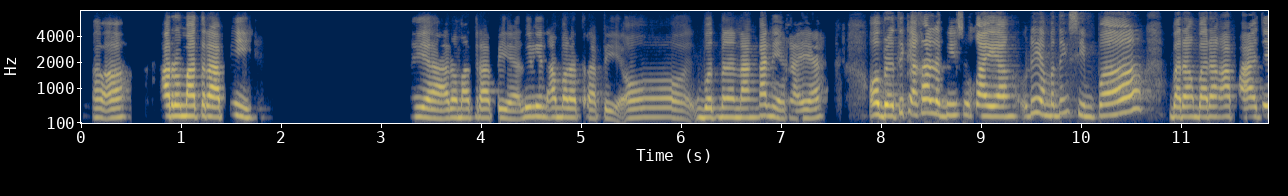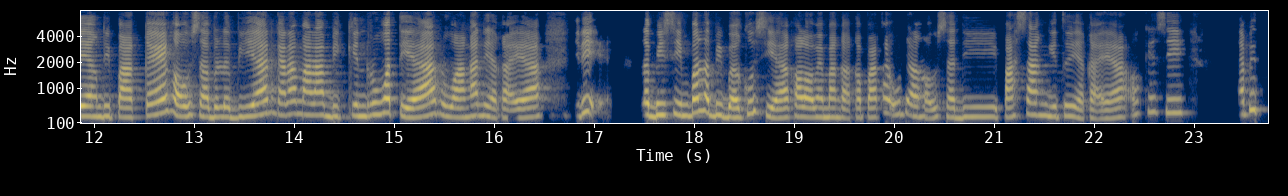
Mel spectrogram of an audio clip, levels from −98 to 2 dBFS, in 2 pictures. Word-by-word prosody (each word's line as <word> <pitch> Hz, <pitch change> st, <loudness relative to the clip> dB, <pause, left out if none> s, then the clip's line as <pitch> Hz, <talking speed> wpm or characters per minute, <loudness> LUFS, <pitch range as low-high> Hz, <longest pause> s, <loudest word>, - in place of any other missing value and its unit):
Heeh. 230 Hz, +1 st, +2 dB, 0.4 s
Aromaterapi. 275 Hz, 0 st, +6 dB, 1.7 s
Iya, 245 Hz, -2 st, +3 dB
aromaterapi, 230 Hz, +1 st, 0 dB
ya, 205 Hz, -2 st, -2 dB
lilin 255 Hz, 0 st, +2 dB
aromaterapi. 235 Hz, -3 st, -1 dB, 0.2 s
Oh, 240 Hz, 0 st, -3 dB, 0.2 s
buat 240 Hz, 0 st, +2 dB
menenangkan, 240 Hz, +3 st, +1 dB
ya, 220 Hz, -, -1 dB
Kak, 210 Hz, -1 st, -5 dB
ya. 230 Hz, -, -1 dB, 0.5 s
Oh, 305 Hz, -1 st, +7 dB
berarti 285 Hz, +5 st, +5 dB
Kakak 345 Hz, +1 st, +5 dB
lebih 290 Hz, -1 st, 0 dB
suka 285 Hz, -2 st, +3 dB
yang, 265 Hz, 0 st, +5 dB, 0.2 s
udah, 345 Hz, -, -4 dB
yang 335 Hz, -5 st, +1 dB
penting 285 Hz, +5 st, -3 dB
simpel, 295 Hz, +2 st, +3 dB, 0.4 s
barang-barang 255 Hz, 0 st, +2 dB
apa 260 Hz, 0 st, -1 dB, 0.2 s
aja 275 Hz, -, -2 dB, 0.2 s
yang -, -, -4 dB
dipakai 265 Hz, +6 st, 0 dB
nggak 270 Hz, -, +3 dB
usah 270 Hz, -3 st, -3 dB
berlebihan 265 Hz, +7 st, -2 dB
karena 310 Hz, +2 st, 0 dB
malah 300 Hz, -2 st, 0 dB
bikin 265 Hz, +1 st, -5 dB
ruwet, 360 Hz, +5 st, +1 dB
ya, 260 Hz, +5 st, +2 dB
ruangan, 260 Hz, 0 st, -2 dB
ya, 240 Hz, -, -2 dB
Kak, 220 Hz, -2 st, -4 dB
ya. 235 Hz, +2 st, +1 dB, 0.4 s
Jadi 350 Hz, +7 st, -3 dB, 0.6 s
lebih 295 Hz, +1 st, +2 dB
simpel 305 Hz, +4 st, +1 dB
lebih 295 Hz, -1 st, -3 dB
bagus, 255 Hz, +10 st, 0 dB
ya, 235 Hz, -1 st, -1 dB
kalau 250 Hz, -1 st, +1 dB
memang 245 Hz, 0 st, -4 dB
nggak 230 Hz, -1 st, -8 dB
kepakai, 245 Hz, +9 st, -4 dB
udah 320 Hz, -1 st, -6 dB
nggak 220 Hz, -3 st, -7 dB
usah 240 Hz, -1 st, -5 dB
dipasang 255 Hz, +4 st, -5 dB
gitu, 270 Hz, +1 st, -6 dB
ya, 230 Hz, -4 st, -6 dB
Kak, 220 Hz, -3 st, -8 dB
ya. 230 Hz, +3 st, -5 dB
Oke, 370 Hz, +3 st, -14 dB
sih. 360 Hz, -1 st, -8 dB, 0.6 s
Tapi 375 Hz, +8 st, -3 dB
260 Hz, 155 wpm, -22 LUFS, 240-295 Hz, 1.7 s, Oh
